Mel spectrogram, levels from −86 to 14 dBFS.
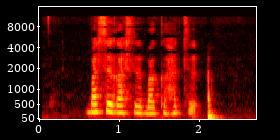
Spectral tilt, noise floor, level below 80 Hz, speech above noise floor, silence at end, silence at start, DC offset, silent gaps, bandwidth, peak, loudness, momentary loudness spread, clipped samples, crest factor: -5 dB/octave; -49 dBFS; -36 dBFS; 29 dB; 0.45 s; 0.6 s; under 0.1%; none; 11.5 kHz; -4 dBFS; -22 LUFS; 11 LU; under 0.1%; 18 dB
